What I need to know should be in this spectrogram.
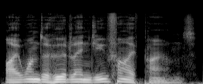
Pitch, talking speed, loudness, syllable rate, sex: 105 Hz, 205 wpm, -15 LUFS, 4.2 syllables/s, male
